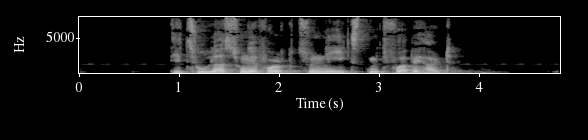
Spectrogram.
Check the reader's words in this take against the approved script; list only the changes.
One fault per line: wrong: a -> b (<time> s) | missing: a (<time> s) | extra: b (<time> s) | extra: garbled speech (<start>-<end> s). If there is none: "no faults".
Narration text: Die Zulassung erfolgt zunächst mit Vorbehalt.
no faults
